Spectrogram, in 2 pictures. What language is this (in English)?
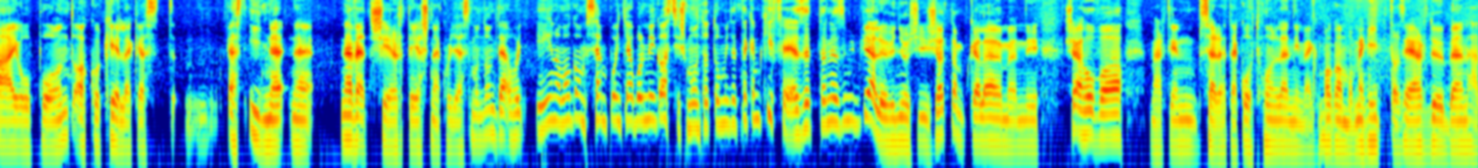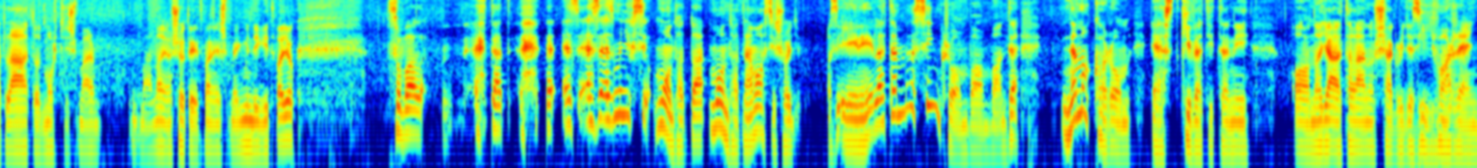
Hungarian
